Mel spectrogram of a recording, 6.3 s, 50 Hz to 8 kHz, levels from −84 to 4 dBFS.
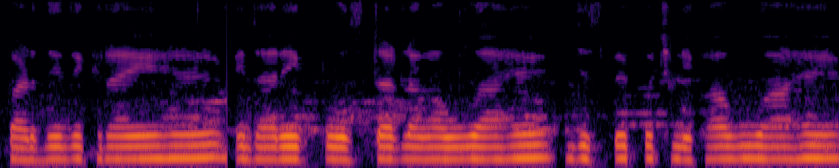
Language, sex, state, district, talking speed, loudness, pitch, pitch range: Hindi, female, Maharashtra, Pune, 150 wpm, -29 LUFS, 170 Hz, 165-175 Hz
